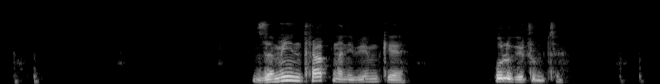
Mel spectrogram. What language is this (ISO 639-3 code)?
bsk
